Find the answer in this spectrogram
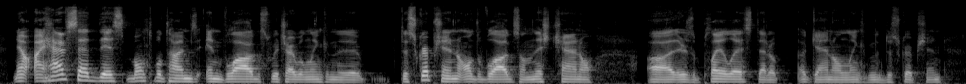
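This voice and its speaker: At a moderate pace, the speaker has a New Jersey accent on a very clean recording with a silent background. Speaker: YouTuber. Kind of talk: casual Q&A vlog. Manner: hesitant, many fillers.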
